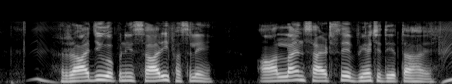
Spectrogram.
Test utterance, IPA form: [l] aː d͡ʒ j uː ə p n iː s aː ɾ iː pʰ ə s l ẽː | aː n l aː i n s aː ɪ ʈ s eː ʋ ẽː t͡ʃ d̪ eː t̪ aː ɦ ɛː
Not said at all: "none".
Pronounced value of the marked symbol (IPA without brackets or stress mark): ɾ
